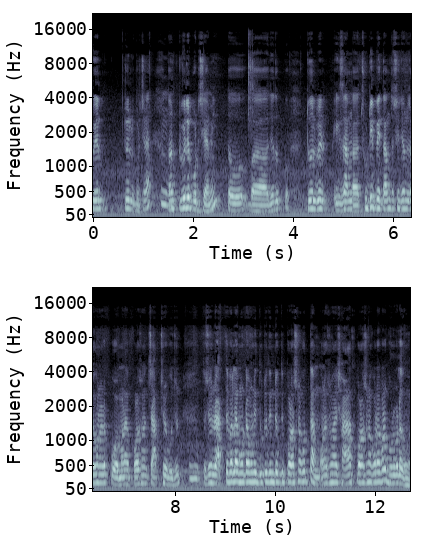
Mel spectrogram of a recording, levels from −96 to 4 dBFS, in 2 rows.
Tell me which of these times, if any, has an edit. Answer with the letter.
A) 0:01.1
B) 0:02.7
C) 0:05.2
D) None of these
C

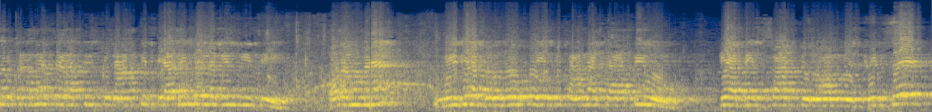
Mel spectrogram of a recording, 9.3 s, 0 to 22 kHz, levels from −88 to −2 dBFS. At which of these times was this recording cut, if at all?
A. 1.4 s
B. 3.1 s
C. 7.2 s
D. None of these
D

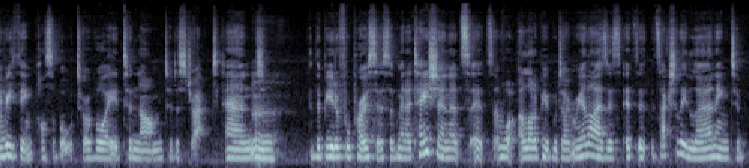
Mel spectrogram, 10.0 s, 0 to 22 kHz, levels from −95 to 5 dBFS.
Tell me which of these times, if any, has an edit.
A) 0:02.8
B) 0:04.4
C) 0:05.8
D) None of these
A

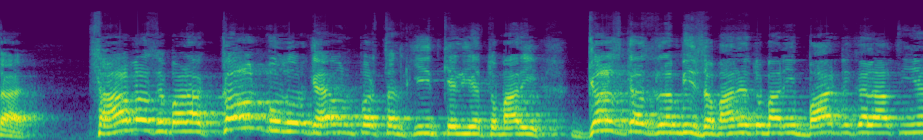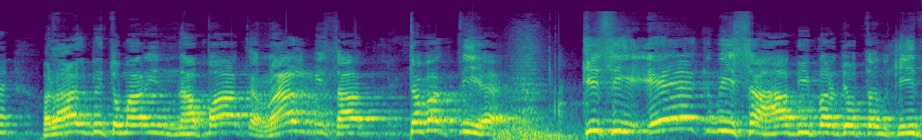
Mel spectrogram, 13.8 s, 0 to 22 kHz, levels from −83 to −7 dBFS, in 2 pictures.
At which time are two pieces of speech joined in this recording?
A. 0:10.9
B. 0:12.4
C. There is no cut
A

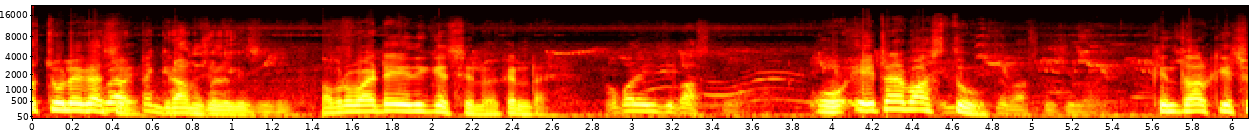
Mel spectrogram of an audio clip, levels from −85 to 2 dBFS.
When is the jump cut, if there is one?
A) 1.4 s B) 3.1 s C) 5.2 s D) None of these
A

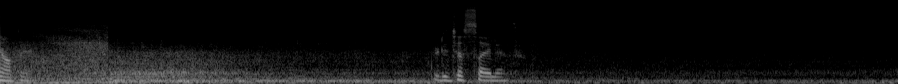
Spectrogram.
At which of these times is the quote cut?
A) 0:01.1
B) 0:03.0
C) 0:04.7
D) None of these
A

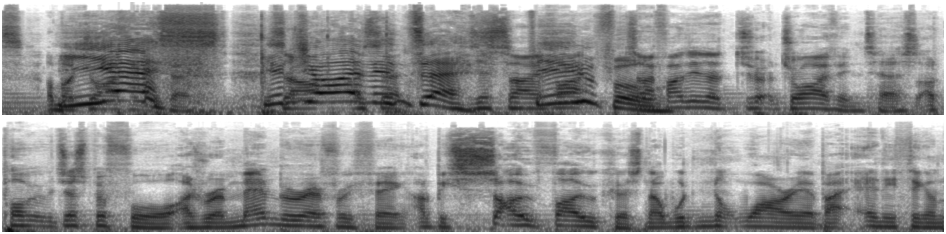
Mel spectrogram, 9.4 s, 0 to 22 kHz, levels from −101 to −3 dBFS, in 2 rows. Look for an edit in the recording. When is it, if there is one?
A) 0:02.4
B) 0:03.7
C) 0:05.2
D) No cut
D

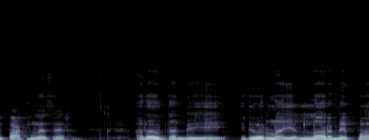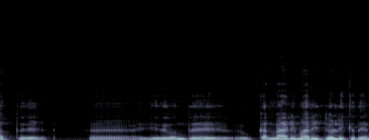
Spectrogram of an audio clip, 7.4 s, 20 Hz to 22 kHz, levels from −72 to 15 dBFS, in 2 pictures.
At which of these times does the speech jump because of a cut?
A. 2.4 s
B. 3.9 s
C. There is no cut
C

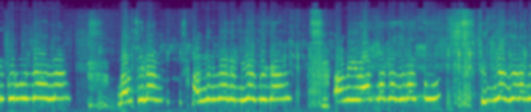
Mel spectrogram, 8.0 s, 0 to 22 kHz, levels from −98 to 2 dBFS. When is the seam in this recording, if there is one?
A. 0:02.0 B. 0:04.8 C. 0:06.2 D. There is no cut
D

